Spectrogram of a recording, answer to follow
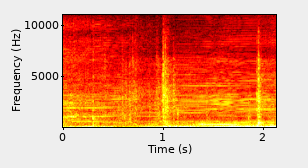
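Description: Electric hair clippers buzzing steadily while buzzing a man's hair short, with a sharp click about a second in.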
